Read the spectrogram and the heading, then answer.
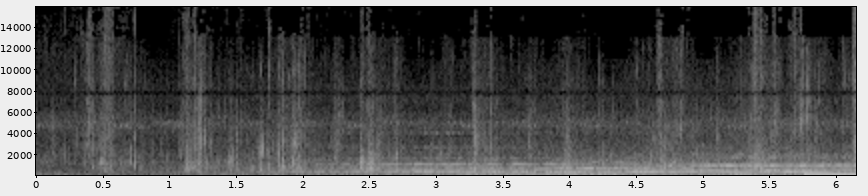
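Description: Footsteps crunch along a gravel and stone walking ramp that winds through the woods at night, a steady run of many gritty steps that grow gradually louder over a faint, even hum.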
